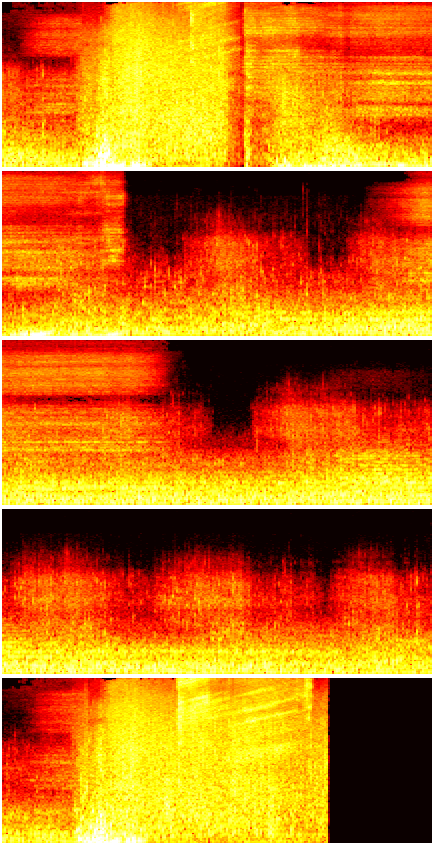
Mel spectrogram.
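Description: Water splashes loudly as a swimmer breaks the surface.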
